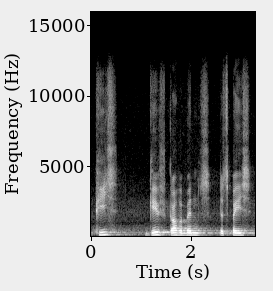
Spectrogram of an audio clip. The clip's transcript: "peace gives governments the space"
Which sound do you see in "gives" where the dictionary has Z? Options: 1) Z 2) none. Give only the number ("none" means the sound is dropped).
2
